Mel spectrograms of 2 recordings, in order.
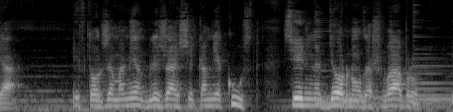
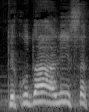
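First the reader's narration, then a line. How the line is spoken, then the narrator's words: Shouted. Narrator (Russian): крикнул я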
